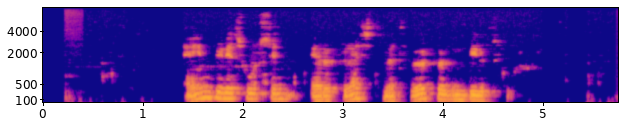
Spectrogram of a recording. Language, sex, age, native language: Icelandic, male, 30-39, German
